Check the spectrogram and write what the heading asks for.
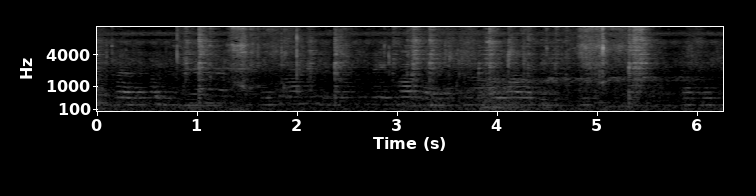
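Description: Metal curtain eyelets clinking and scraping against a metal curtain rod as a curtain is threaded onto it: a run of irregular clicks.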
